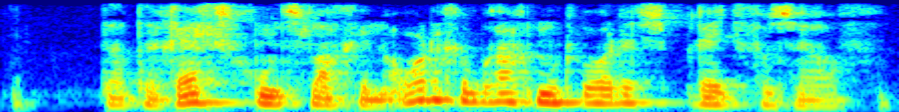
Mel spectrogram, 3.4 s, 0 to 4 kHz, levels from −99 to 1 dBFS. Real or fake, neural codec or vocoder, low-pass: real; none; 3.6 kHz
